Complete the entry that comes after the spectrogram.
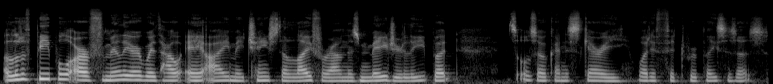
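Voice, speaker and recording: A woman's voice: lowish voice, steady tone, normal speed, a little mellow. A woman in her twenties presenting a student podcast from a script. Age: 20s.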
